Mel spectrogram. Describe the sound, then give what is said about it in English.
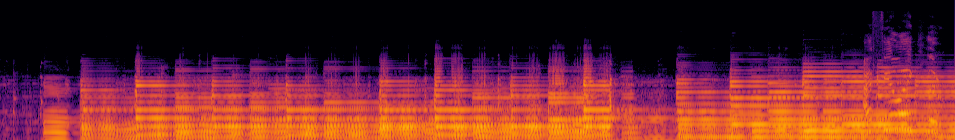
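Electric guitar chords ring out through a Flint reverb pedal set to a gentle reverb, with a soft reverb tail, sustained and fairly loud, strummed in a steady pattern with a brief pause before a final bright strum and some faint string noise. “The way I have the reverb dialed in on the Flint is like, it's just a little gentler of an approach”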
